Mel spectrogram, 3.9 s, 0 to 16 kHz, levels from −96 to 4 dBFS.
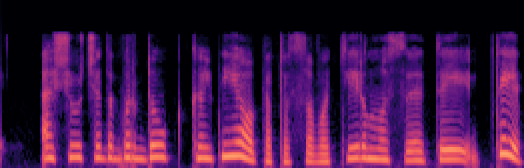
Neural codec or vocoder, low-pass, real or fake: codec, 16 kHz, 2 kbps, FreqCodec, larger model; 7.2 kHz; fake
